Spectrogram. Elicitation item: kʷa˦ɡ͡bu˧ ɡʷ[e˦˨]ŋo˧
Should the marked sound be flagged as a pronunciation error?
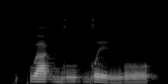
no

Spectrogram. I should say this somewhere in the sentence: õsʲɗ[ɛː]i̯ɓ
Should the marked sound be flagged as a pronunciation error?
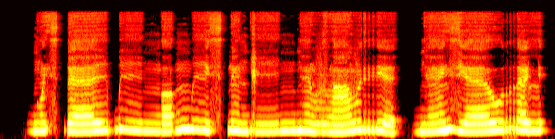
no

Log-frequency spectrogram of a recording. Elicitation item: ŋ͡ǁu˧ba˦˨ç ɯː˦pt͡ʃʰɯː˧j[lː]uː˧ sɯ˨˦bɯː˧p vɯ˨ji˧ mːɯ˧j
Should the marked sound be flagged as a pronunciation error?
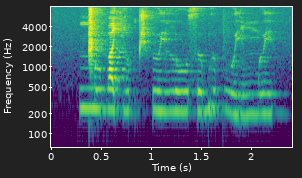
no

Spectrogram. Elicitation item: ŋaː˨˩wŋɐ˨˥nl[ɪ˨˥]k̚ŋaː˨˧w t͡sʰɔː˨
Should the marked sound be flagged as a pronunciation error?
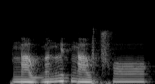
yes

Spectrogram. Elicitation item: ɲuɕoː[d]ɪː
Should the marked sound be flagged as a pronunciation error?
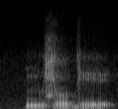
yes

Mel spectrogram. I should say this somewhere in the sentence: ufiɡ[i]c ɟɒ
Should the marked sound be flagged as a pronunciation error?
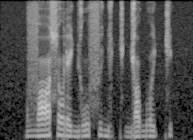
no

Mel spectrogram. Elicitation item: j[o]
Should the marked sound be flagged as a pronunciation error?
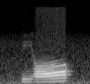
yes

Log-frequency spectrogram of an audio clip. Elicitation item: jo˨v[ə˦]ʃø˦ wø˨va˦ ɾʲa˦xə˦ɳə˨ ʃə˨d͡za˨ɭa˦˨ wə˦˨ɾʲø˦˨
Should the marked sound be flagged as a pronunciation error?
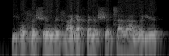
yes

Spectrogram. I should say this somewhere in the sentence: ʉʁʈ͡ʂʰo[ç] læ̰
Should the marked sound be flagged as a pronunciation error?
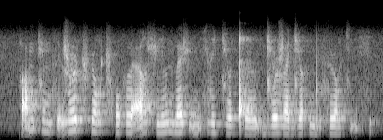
yes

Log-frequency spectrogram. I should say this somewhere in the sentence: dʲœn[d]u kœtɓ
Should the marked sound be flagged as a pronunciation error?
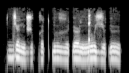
yes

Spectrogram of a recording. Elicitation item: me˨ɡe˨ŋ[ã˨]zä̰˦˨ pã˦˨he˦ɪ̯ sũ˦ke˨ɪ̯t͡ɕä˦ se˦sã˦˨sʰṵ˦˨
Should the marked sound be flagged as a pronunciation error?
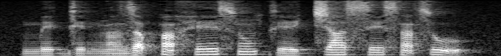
no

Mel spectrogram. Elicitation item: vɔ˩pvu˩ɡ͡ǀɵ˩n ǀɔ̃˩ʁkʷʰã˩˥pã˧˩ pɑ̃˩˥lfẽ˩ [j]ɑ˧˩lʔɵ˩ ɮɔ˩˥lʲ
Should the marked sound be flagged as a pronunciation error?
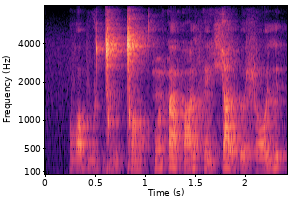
yes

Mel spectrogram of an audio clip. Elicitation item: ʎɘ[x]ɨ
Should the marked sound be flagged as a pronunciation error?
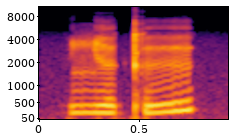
yes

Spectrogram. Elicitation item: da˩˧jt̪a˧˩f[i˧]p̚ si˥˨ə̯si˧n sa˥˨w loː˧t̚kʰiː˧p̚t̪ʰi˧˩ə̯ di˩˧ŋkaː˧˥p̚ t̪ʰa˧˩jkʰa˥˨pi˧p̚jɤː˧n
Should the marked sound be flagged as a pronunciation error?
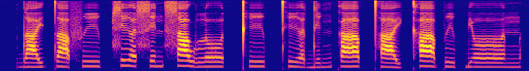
yes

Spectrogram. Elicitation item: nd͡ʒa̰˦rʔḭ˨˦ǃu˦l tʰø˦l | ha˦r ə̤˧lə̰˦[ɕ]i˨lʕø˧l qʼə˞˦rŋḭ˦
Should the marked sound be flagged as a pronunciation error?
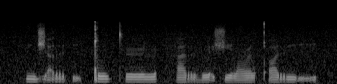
yes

